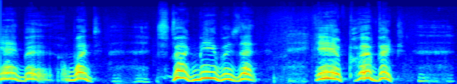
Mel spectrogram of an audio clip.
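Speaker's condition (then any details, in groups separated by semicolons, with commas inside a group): Cerebral palsy; from birth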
